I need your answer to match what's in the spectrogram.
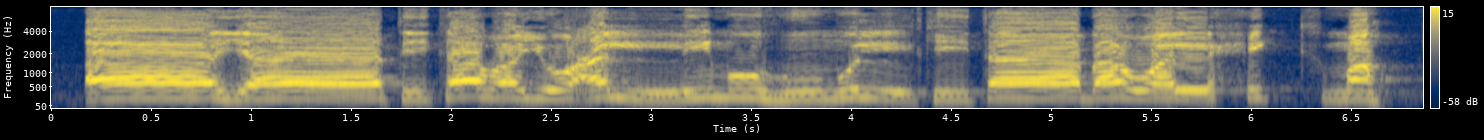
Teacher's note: جہاں بھی یہ گول تا ہوتی ہے آخر میں، اس کو ہا سے بدل دیتے ہیں.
